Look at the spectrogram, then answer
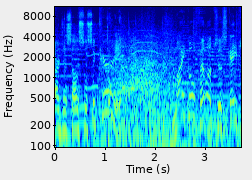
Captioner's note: audience laughing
